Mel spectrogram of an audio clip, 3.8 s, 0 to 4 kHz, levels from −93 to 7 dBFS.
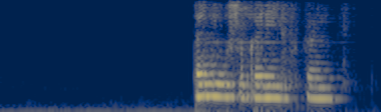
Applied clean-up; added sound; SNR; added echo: neural mask model DeepFilterNet 3.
